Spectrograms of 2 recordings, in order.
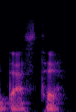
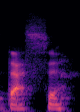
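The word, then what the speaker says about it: دسته: They would say daste. But the same Persian speaker, when they speak fast, they do something interesting. They pronounce it as daste. You have seta becoming sesa.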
